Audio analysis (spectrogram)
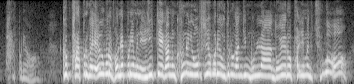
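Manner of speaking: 살짝 높여 연기한 유다; 형제들을 설득하는 유다를 가볍게 흉내 내듯; Judah's voice. Acted. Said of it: "네 번째 아들 유다가". (유다가 형들에게 요셉을 팔자고 조르는 가벼운 목소리)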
